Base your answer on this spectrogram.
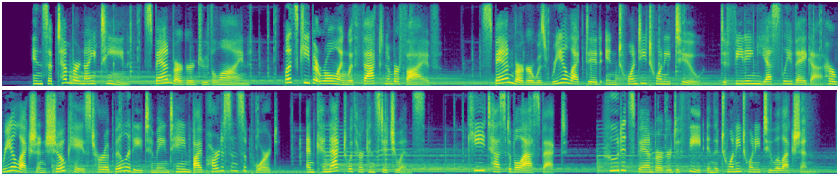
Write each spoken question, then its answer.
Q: who did Spanberger defeat in the 2022 election?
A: Yesley Vega.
